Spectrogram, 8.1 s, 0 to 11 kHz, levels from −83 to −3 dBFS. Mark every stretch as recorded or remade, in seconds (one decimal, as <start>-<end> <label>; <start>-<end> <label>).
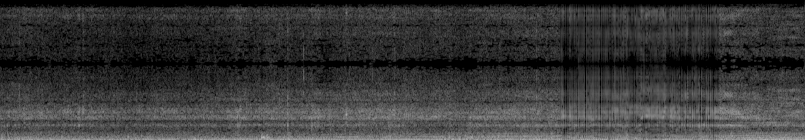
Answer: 0.0-5.6 recorded; 5.6-7.2 remade; 7.2-8.1 recorded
